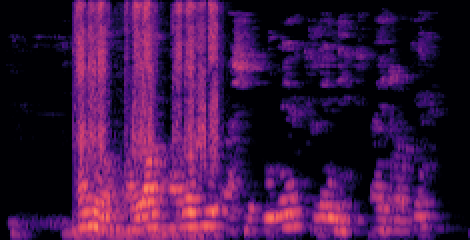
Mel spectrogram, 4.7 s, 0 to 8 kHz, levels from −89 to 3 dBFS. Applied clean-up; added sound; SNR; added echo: classical method WPE with log-MMSE.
